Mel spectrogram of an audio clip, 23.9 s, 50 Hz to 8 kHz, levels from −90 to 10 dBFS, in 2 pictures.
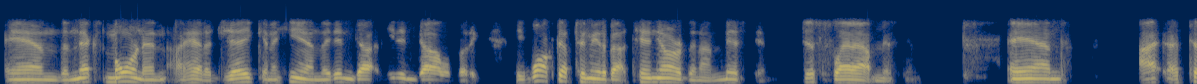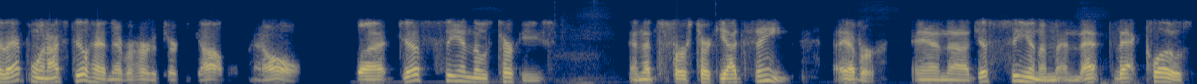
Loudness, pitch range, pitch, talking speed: -19 LUFS, 110-150 Hz, 125 Hz, 185 wpm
